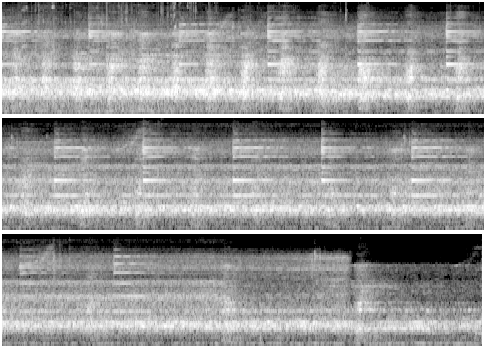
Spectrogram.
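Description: MTH O gauge Milwaukee Road Hudson model steam locomotive and its passenger cars running on the track, with a steady rolling sound. Over it a ringing note strikes about twice a second, and it stops a couple of seconds before the end.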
